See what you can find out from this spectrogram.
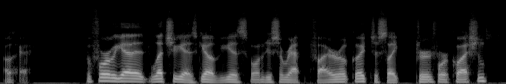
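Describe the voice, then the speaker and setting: A man's voice: mid-range voice, fast, no echo. A man hosting a podcast, asking questions in an informal, easygoing and chummy way. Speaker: podcast host interviewing athletes. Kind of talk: casual interview chat.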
